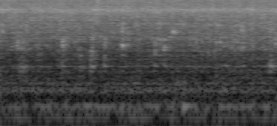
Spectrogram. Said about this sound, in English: Let's get the cold water going.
